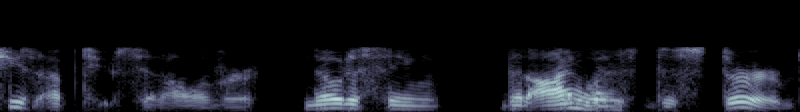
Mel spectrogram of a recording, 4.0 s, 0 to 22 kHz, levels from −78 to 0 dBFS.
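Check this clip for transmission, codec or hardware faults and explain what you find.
Two faults are present in this speech clip: narrowband mobile coding across the whole recording, and a short burst of corrupted frames near the end.

AMR narrowband mobile codec, throughout: the speech passes only about 250 Hz to 3.7 kHz and is rebuilt from a vocal-tract model fed by sparse pulses. The plainly buzzy, synthetic quality fits a low 7.4 kbps mode.

AMR bit errors, 2.78 to 3.15 s: flipped bits in weakly protected parts of the frames, around 15 percent, misplace the excitation pulses and skew the fine gain and spectral values. Pitch and level roughly hold, but the speech turns hoarse, scratchy and gargly.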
